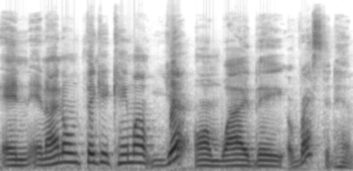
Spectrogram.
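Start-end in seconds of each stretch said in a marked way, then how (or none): none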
